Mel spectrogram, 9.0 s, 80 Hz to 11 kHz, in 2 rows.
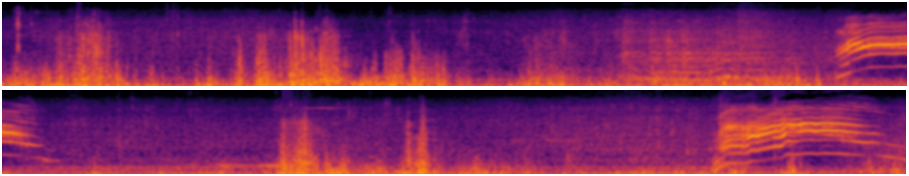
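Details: Feral cats on a cat island, recorded with a GoPro HERO8: two drawn-out, harmonic-rich meows that rise then fall, several seconds apart, following rustling and handling noise with wind rumble beneath.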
